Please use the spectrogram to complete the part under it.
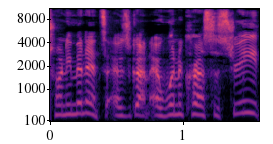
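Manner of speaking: high, loud, panicked voice.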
